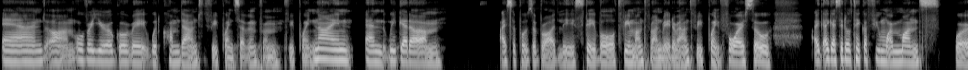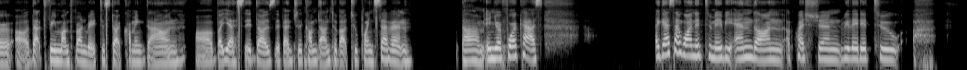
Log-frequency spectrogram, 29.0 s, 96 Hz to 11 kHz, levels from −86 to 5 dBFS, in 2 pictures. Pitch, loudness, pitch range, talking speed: 185 Hz, -22 LUFS, 175-210 Hz, 180 wpm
